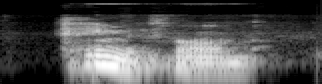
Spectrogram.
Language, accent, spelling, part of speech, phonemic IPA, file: English, Southern England, hamiform, adjective, /ˈheɪmɪfɔːm/, LL-Q1860 (eng)-hamiform.wav
- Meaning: 1. Curved at the extremity 2. Shaped like a hook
